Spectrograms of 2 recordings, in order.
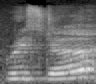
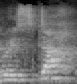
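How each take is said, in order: First: The ending is a clearly pronounced 'er' sound. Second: The ending is reduced to a weak schwa. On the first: The speaker calls it right. "if we say it correctly, you can hear the er" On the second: The speaker calls it wrong. "If you don't, if you say rooster"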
